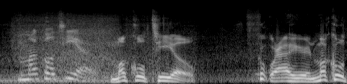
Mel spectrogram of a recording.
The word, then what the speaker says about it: Mukilteo: Multio. Multio. How do you say that? Multio. Muckle Tio.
